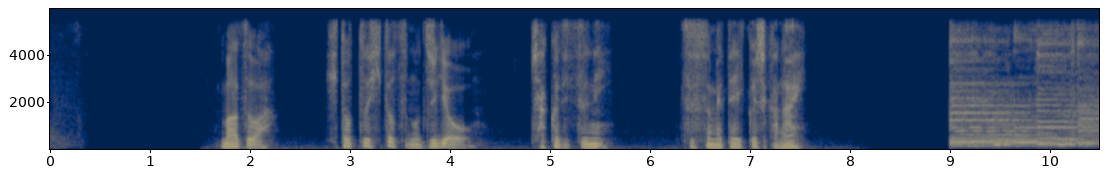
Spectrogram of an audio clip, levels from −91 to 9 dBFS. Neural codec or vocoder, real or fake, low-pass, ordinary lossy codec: vocoder, 22.05 kHz, 80 mel bands, WaveNeXt; fake; 5.4 kHz; none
